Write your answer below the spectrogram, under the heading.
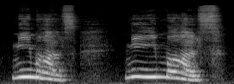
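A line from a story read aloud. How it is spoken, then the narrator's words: Called out. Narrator (German): rief sie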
